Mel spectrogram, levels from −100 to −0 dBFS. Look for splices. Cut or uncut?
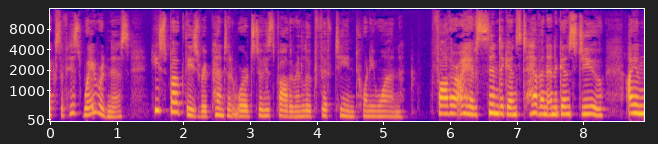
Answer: cut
